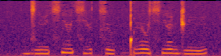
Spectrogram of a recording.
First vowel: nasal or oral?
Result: nasal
